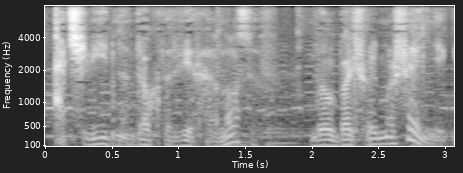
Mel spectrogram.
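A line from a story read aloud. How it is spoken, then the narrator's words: Schoolboy's whisper. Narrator (Russian): прошептал Петенька, гимназист 4-го класса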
